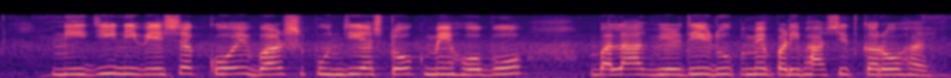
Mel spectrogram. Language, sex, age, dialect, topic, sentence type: Magahi, male, 25-30, Southern, banking, statement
